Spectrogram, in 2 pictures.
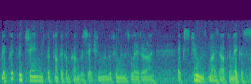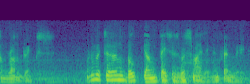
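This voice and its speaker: An actor playing a haunted older man, telling ghost tales in a halting, dramatic old-time radio style with muttered pauses. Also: low voice, big pitch swings, creaky, exaggerated voice. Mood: brooding, bitter. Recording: muffled phone-like radio recording, faint noise.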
